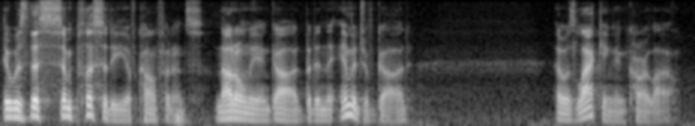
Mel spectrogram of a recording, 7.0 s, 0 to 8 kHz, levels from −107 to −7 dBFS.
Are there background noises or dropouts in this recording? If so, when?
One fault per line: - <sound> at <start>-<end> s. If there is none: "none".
none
